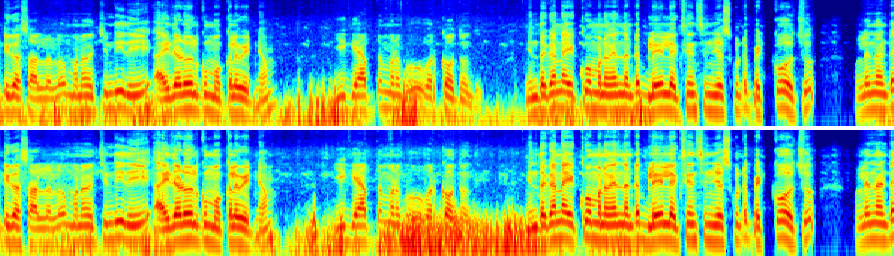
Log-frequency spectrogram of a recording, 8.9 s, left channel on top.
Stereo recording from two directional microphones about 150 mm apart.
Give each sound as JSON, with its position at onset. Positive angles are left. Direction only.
{"t": 0.0, "sound": "speech", "side_deg": -20}
{"t": 3.3, "sound": "speech", "side_deg": -25}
